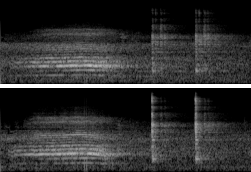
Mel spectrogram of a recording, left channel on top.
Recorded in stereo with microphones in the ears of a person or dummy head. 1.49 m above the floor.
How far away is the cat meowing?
About 5 m.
